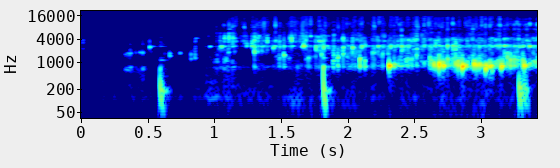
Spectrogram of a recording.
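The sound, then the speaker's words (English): Coffee pours into a mug with a steady trickling splash that builds and rises in pitch as the cup fills, ending in a spill, punctuated by a few soft drips and clinks, fairly quiet. “Everyone stop staring at my sexy stubble and just appreciate the noise, the ambient wonder of the pour.”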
